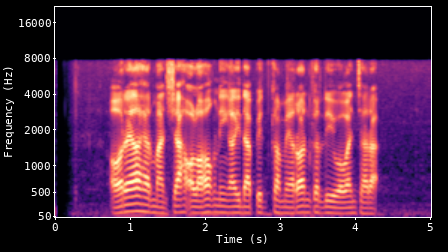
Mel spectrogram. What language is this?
Sundanese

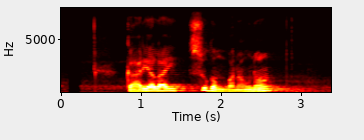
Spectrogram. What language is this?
Nepali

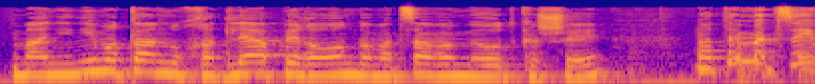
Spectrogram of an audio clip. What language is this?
Hebrew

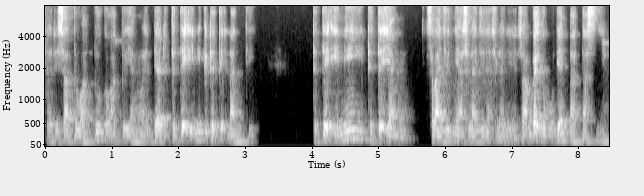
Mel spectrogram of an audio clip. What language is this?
Indonesian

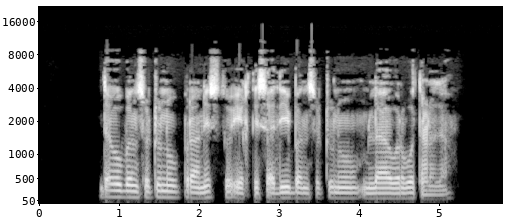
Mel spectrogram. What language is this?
Pashto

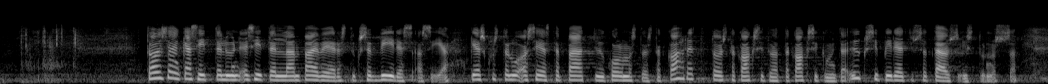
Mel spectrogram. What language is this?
Finnish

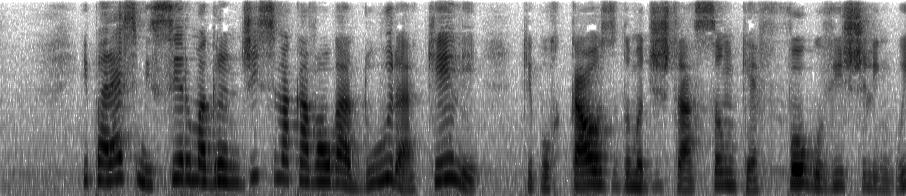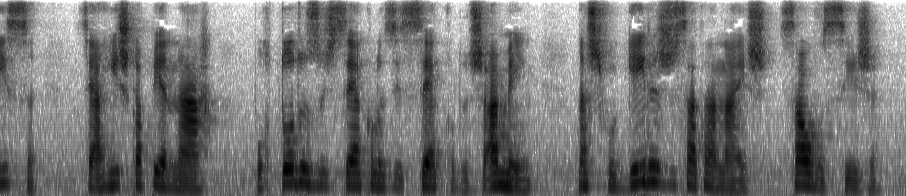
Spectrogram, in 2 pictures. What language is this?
Portuguese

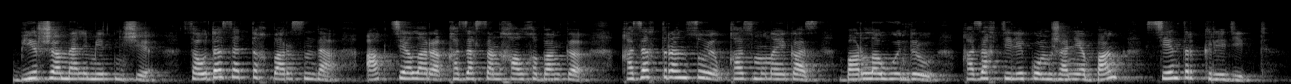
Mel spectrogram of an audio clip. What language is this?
Kazakh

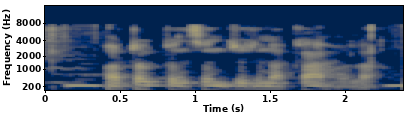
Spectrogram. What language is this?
Bhojpuri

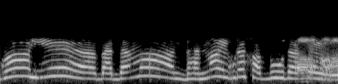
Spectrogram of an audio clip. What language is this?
Odia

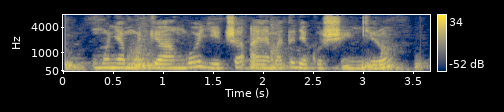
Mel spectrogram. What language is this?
Kinyarwanda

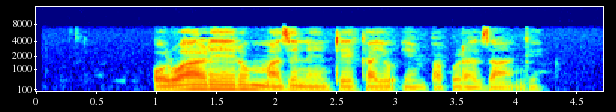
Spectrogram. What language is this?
Ganda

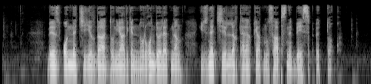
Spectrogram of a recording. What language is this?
Uyghur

